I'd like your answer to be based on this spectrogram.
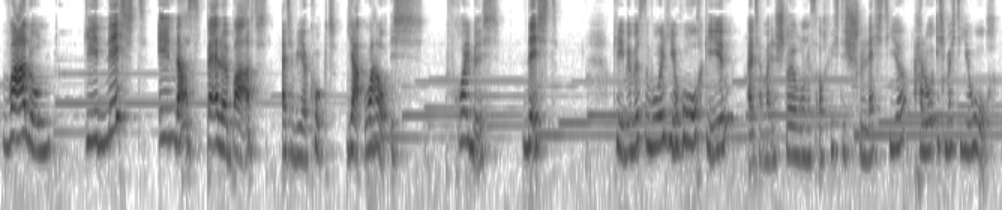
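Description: A woman hosting a let's-play gaming video, talking excitedly to her viewers in a chatty, casual way as she plays. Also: medium pitch, normal speed, faint music behind.

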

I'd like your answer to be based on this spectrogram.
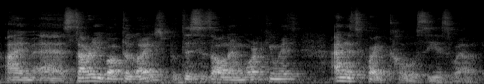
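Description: A man's voice: mid-range voice, very animated, fairly quick. A man from Ireland with a lilting Irish storyteller's delivery, talking casually and reflectively to camera. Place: beside a small fire in a dark stone hearth. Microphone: distant camera microphone. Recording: echoey, distant, faint background noise.

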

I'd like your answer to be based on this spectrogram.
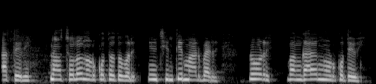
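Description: Guy doing the village men in a homemade cartoon, north karnataka accent, kinda high voice, sounds like a phone line. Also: steady tone, racing, natural voice. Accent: North Karnataka Kannada. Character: village men, a son-in-law and a father. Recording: tinny phone-like recording.

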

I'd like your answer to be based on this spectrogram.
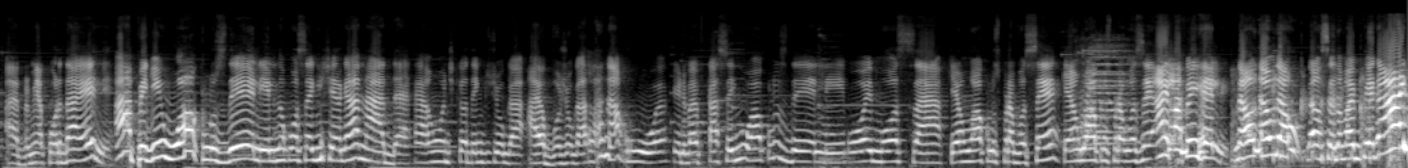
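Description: A man voicing a mischievous male cartoon cat who plays games, talking in an excitable, teasing way. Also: very high voice. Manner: excitable, teasing, squealing and giggling. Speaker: gameplay commentator. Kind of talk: cartoon game commentary.

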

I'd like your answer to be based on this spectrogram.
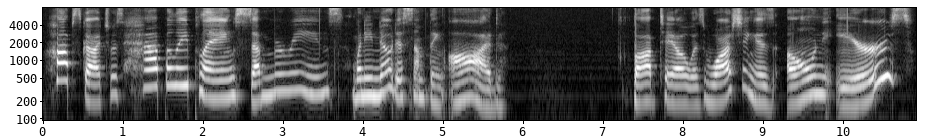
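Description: A woman, a speech-language pathologist, reading a children's picture book aloud in an expressive, sing-song way. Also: on the high side, slow.

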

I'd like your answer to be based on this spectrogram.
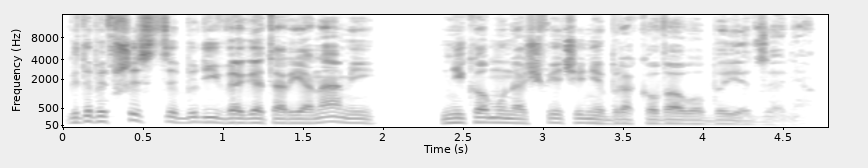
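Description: A man's voice: lowish voice, a little fast, darkish tone, no echo, clean studio sound, close to an everyday voice. A man reading an audiobook and voicing a sullen young son who mumbles his replies. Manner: mumbling, subdued.

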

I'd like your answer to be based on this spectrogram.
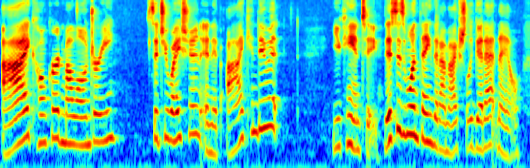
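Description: A woman's voice: medium pitch, a bit bright. A woman, hosting a chatty home-routine vlog from her living room sofa and encouraging viewers directly. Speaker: vlogger, channel host. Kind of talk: upbeat home-organizing vlog.

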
